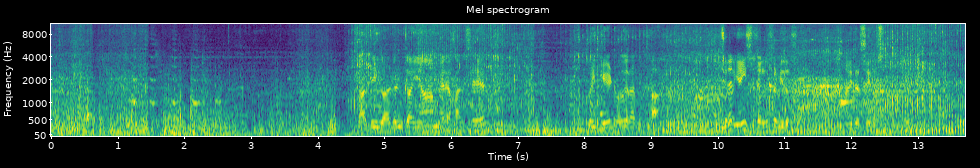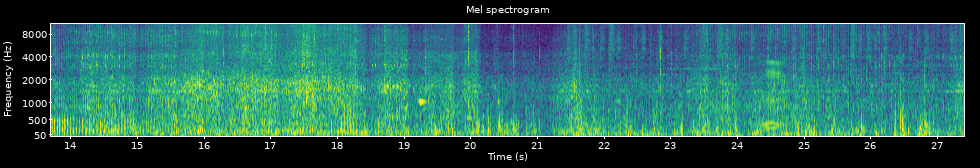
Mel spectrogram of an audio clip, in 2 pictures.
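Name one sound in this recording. A motorbike engine rumbles steadily up close.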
